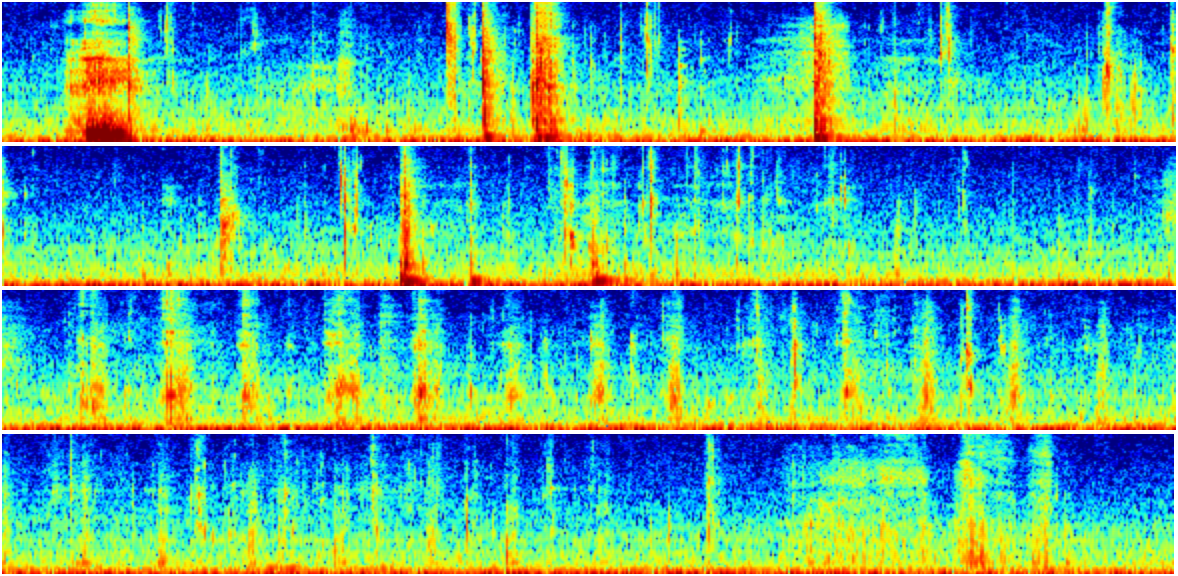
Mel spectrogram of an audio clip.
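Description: Close-miked chewing and wet mouth clicks of a man eating curried chicken and rice by hand, with a sharp knock about half a second in and a few louder smacks scattered through. Near the end comes a longer sucking sound as he licks his fingers.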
